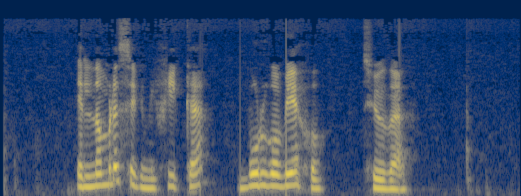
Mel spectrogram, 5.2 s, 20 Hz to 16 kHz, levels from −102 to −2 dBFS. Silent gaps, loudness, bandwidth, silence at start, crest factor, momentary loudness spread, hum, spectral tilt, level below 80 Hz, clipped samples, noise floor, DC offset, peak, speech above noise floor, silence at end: none; -22 LUFS; 11 kHz; 0.75 s; 20 dB; 11 LU; none; -6 dB/octave; -62 dBFS; under 0.1%; -67 dBFS; under 0.1%; -4 dBFS; 46 dB; 1.15 s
